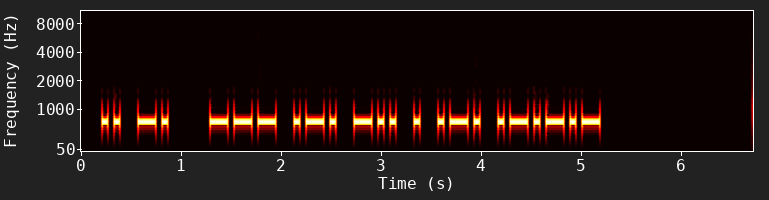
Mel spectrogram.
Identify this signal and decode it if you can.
Morse code, heard as a keyed tone, about 20 wpm, 700 Hz. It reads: IN ORDER.
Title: Sentences from Top 1000 Words - Review Part 4 - 20wpm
